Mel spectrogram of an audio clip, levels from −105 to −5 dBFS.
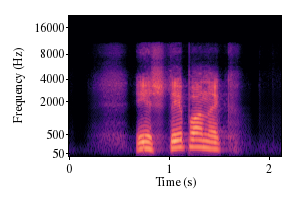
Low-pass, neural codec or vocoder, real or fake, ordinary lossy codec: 10.8 kHz; codec, 24 kHz, 0.5 kbps, DualCodec; fake; none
